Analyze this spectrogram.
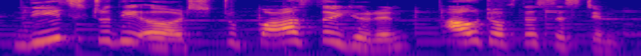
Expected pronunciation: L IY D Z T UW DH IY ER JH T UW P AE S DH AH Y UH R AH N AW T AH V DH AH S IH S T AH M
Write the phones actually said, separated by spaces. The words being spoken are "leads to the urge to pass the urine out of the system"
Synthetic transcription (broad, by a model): L IY D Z T UW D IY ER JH T UW P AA S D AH Y UH R AH N AW T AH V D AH S IH S T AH M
